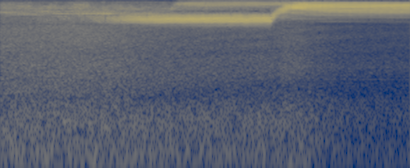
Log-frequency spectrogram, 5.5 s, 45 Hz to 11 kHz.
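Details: A Kaempfer cicada at Sogi Falls, Kagoshima, at 12:49 on 13 July 2020, gives a steady, high, hissing drone that jumps slightly higher in pitch partway through.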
